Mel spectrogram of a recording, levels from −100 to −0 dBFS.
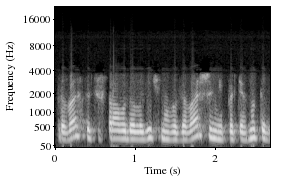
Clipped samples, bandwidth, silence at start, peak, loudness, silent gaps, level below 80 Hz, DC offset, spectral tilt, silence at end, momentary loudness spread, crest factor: under 0.1%; 3.9 kHz; 0.05 s; -6 dBFS; -19 LUFS; none; -60 dBFS; under 0.1%; -9.5 dB/octave; 0 s; 5 LU; 12 dB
